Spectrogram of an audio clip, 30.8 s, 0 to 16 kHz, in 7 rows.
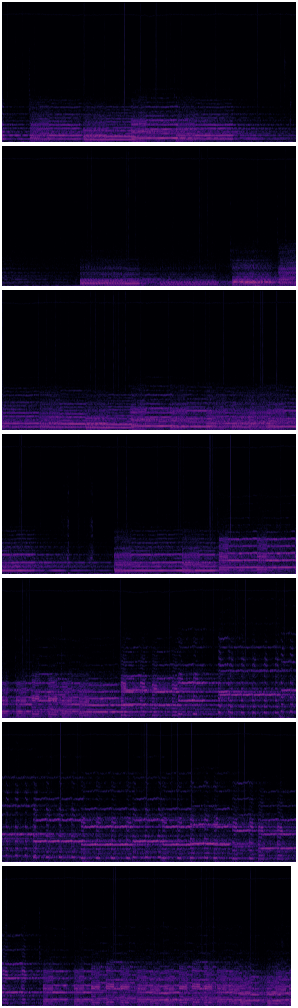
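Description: Casio CTK-3000 keyboard playing a slow melody with a short voice sample as its sound (sampled on the keyboard at 8 kHz, 8-bit). The notes are held and overlap. They die away about four seconds in, resume near six seconds, and climb higher in the second half.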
